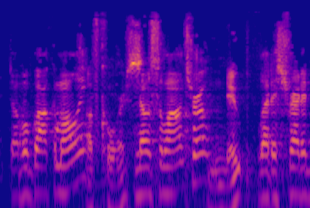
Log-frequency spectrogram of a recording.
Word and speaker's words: cilantro: i learned uh italian i was like chilandro you're like what cilantro are you serious cilantro okay anyways lettuce this is the way you pronounce this word double guacamole of course no cilantro nope lettuce shredded not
